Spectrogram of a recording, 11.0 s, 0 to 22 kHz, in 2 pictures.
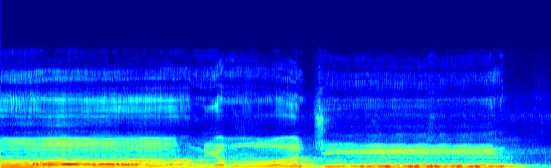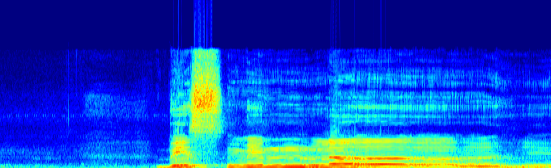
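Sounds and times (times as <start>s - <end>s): man chanting melodic recitation: 0.0s - 5.6s, 7.1s - 11.0s.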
